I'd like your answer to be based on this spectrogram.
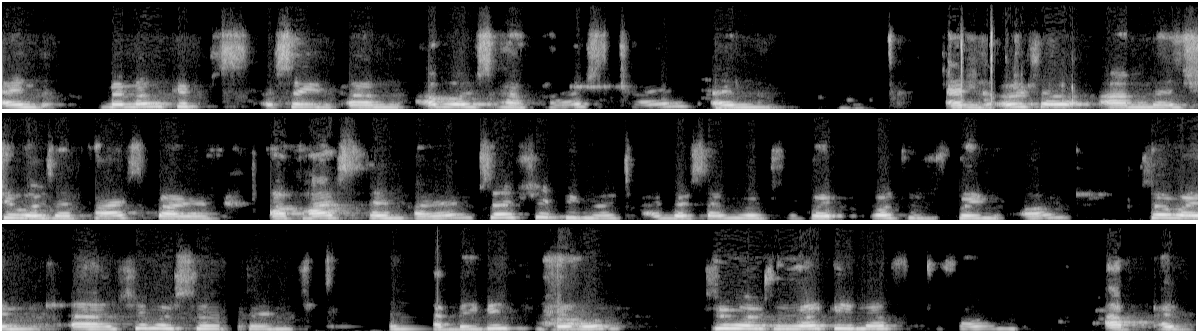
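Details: Adult woman with cerebral palsy; dysarthria.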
